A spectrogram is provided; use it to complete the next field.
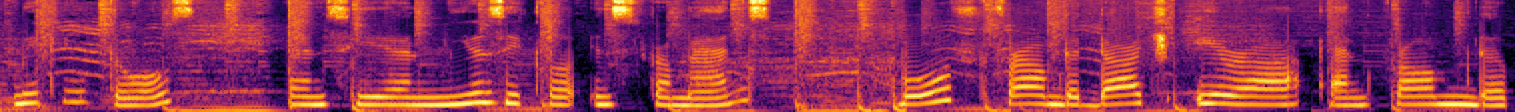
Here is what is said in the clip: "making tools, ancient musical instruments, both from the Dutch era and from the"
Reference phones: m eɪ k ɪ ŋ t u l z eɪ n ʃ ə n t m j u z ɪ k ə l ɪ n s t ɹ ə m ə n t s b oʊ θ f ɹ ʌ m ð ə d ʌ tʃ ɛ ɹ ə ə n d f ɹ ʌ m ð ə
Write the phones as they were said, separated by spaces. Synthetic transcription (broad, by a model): m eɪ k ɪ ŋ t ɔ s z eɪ n s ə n m j u z ɪ k ə l ɪ n s t ɹ ə m ə n t s b oʊ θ f ɹ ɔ m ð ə d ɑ tʃ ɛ ɹ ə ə n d f ɹ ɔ m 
